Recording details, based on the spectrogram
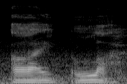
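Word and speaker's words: עָלָה: according to the Hebrew Strong's H 59 27 pronounced as I la which means what to go up ascend okay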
